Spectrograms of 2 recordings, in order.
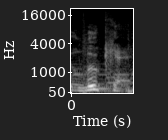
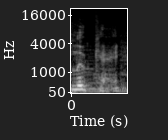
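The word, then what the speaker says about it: Lütke: from shopify ceo toby lukey lutky i always get his name wrong but it's luke k and that can help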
